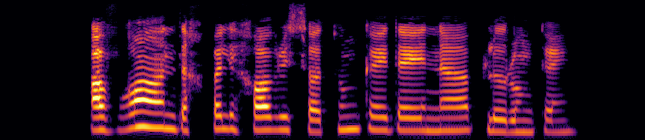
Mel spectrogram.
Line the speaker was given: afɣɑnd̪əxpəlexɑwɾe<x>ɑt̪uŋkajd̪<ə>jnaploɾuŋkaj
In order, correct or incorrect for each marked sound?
incorrect: s, incorrect: a

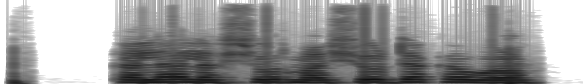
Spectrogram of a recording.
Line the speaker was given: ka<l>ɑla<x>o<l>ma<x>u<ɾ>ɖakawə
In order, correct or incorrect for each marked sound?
correct, incorrect: ʃ, incorrect: ɾ, incorrect: ʃ, correct

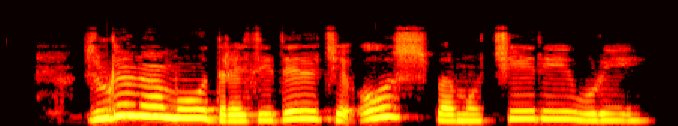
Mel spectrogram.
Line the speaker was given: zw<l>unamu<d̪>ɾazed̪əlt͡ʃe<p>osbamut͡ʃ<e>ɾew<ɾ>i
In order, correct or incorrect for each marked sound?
incorrect: ɽ, correct, incorrect: ʔ, correct, incorrect: ɽ

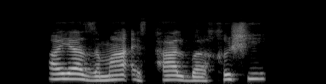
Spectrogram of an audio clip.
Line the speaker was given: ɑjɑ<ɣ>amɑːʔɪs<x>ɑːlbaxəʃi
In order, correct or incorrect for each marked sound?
incorrect: z, incorrect: h

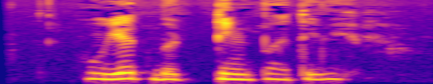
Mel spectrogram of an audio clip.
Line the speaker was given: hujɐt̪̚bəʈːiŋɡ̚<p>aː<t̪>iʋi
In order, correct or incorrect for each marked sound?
correct, correct

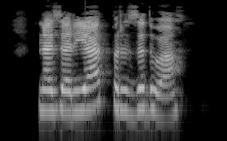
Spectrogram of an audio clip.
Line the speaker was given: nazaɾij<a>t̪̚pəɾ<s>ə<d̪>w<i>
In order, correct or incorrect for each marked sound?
incorrect: ɑ, incorrect: z, correct, incorrect: a

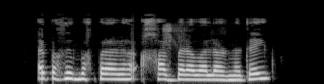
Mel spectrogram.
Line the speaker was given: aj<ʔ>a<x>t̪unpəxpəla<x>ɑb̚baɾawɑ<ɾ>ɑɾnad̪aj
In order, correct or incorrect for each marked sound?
incorrect: p, correct, correct, incorrect: l

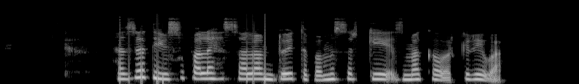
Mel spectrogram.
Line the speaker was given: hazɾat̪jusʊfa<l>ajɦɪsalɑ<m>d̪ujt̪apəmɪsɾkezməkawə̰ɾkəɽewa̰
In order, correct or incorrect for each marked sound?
correct, correct

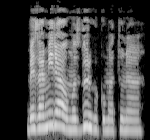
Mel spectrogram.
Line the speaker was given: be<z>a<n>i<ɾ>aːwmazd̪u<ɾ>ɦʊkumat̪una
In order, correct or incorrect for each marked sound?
correct, incorrect: m, correct, correct

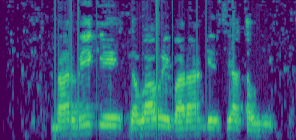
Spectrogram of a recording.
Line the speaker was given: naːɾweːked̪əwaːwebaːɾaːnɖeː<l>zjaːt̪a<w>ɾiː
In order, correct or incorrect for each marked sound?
incorrect: ɾ, correct

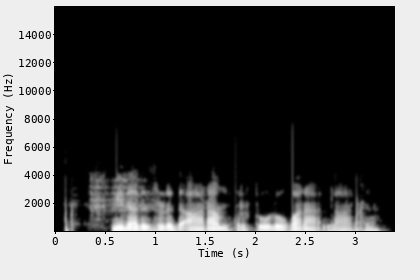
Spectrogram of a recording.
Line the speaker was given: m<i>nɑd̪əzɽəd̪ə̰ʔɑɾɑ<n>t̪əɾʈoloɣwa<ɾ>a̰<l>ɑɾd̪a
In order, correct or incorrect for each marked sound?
correct, incorrect: m, correct, correct

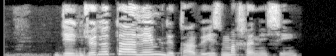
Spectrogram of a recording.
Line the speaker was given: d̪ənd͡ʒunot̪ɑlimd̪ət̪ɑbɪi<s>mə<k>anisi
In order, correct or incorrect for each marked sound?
incorrect: z, incorrect: x

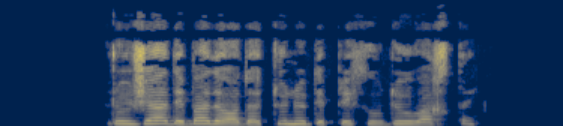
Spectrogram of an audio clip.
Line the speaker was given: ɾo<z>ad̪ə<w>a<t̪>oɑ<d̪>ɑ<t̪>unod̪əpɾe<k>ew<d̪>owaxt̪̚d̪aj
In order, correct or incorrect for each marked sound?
incorrect: ʒ, incorrect: b, incorrect: d̪, correct, correct, incorrect: x, correct

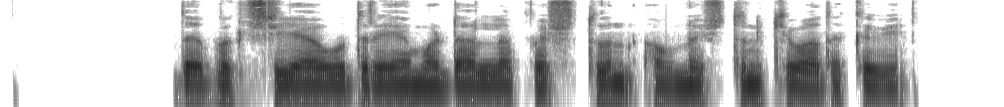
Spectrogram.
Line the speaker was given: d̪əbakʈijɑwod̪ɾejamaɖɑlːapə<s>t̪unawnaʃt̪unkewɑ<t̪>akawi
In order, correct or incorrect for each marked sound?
incorrect: ʃ, incorrect: d̪

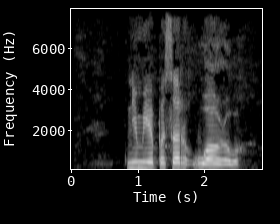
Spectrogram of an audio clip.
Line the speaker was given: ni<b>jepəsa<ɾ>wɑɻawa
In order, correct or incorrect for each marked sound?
incorrect: m, correct

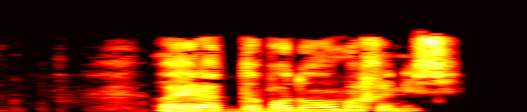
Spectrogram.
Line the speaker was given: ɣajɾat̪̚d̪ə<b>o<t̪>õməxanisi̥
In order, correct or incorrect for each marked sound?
correct, incorrect: d̪

